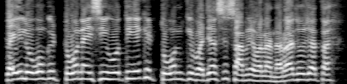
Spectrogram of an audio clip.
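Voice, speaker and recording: A man's voice: high voice, quick pace, a little mellow, smooth, no echo. A man teaching a motivational lesson, speaking conversationally and weaving in anecdotes and stray English words. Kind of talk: motivational lecture with storytelling.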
